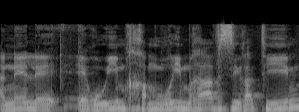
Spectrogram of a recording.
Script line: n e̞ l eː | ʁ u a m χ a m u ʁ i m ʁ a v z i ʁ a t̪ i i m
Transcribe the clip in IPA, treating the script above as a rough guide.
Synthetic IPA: n e̞ l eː | ʁ u i m χ a m u ʁ i m ʁ a v z i ʁ a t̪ i i m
